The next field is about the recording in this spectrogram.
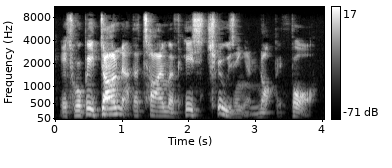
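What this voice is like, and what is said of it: Deep grumbling character voice. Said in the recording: “grumbles another deep voice”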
